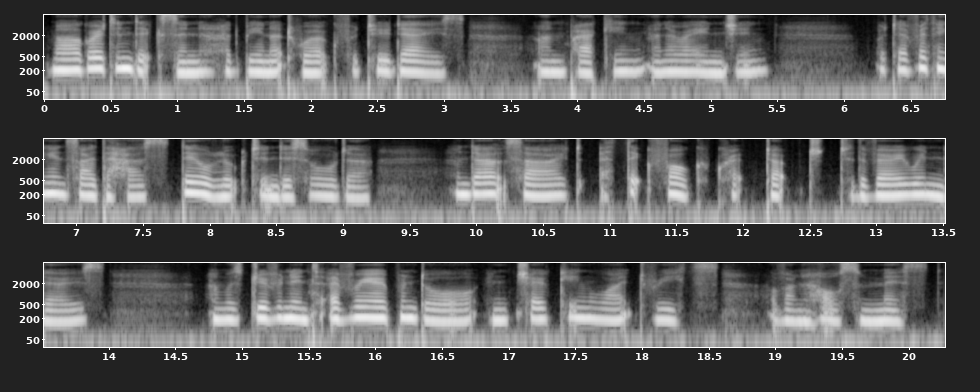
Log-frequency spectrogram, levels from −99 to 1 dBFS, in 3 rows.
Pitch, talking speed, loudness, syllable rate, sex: 195 Hz, 140 wpm, -17 LUFS, 4.7 syllables/s, female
